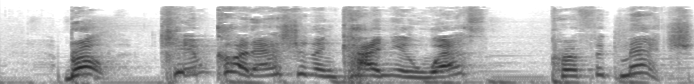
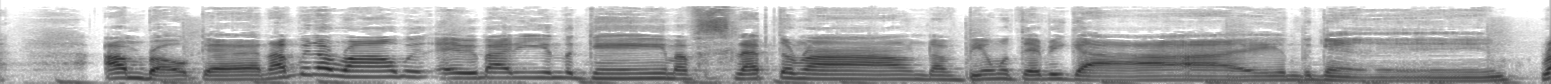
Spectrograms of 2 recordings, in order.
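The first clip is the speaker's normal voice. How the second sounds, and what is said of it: Imitates a woman with vocal fry. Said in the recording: “With the fucking vocal fry.”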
